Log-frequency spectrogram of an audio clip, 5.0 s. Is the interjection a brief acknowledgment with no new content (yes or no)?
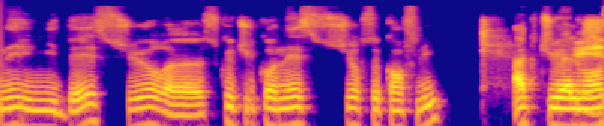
yes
